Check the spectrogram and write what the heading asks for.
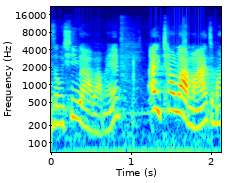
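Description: Speech only: a woman talking in Burmese, with a short pause just after the middle.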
